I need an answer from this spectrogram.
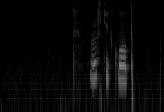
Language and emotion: Russian, neutral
